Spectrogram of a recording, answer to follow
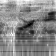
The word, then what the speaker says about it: Jorge: And I can see the names written in my head, and the one is either George or Jorge.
